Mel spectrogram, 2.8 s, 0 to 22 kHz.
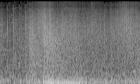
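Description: Heavy explosions from a Demolisher tank in the video game Dawn of War 2 blend into a continuous deep booming rumble, swelling louder around the first second and staying dense and loud without any talk.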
